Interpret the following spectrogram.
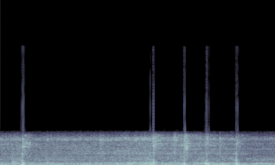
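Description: Passenger coaches of a train pulling out of a station rolling past close by, with a steady rumble and a few sharp, unevenly spaced wheel clicks over rail joints.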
